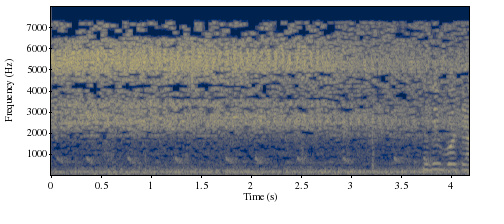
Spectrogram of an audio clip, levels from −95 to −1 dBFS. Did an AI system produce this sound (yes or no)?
no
